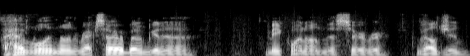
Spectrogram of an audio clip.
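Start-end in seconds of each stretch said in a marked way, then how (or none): none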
